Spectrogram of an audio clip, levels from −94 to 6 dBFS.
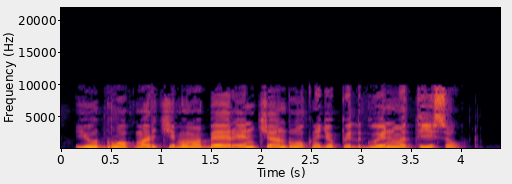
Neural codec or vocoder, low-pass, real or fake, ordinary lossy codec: none; 9.9 kHz; real; MP3, 48 kbps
